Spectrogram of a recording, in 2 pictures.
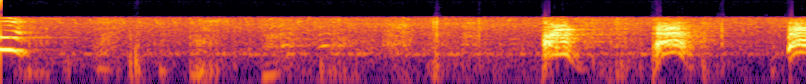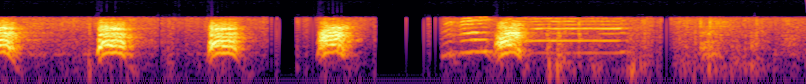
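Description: A dog barking in a regular run of six sharp barks about half a second apart, starting about three seconds in. These are bark-and-hold barks at a decoy in a bite suit during ring-sport protection work.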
